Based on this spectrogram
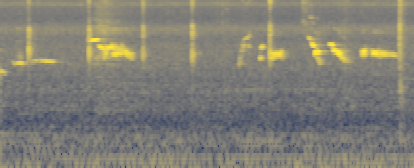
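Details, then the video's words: Wild Oriental magpie-robin singing in bursts: a few drawn-out whistles and bright falling slurs, separated by sharp clicks and brief silences. "BURUNG KACER GACOR ‼️ || SUARA PANCINGAN AMPUH BURUNG KACER ALAM LIAR"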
